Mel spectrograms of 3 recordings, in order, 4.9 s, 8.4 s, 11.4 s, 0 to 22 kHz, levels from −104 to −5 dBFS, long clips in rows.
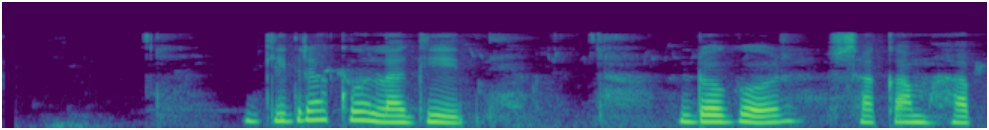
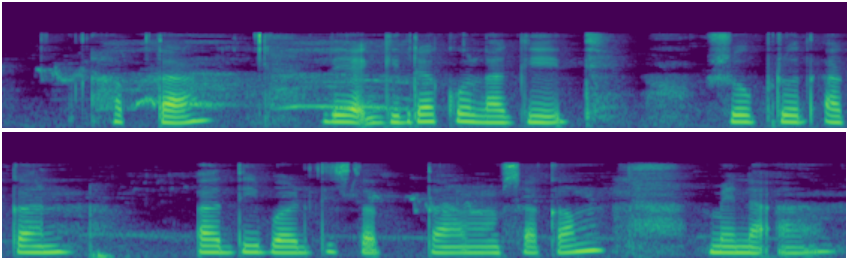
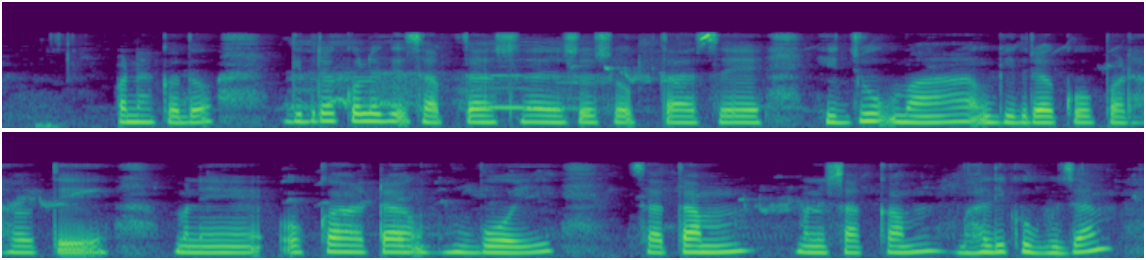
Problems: constant background noise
